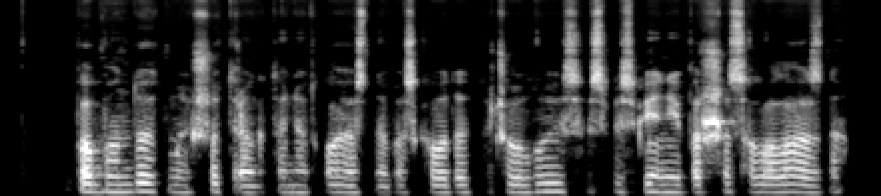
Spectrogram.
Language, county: Lithuanian, Kaunas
